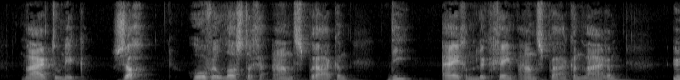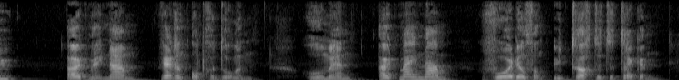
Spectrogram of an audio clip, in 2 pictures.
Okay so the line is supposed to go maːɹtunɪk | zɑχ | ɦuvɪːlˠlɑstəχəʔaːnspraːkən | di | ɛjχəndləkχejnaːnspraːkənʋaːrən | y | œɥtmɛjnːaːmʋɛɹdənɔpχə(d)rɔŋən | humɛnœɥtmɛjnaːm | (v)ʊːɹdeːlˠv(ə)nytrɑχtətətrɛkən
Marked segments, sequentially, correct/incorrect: correct, correct, incorrect

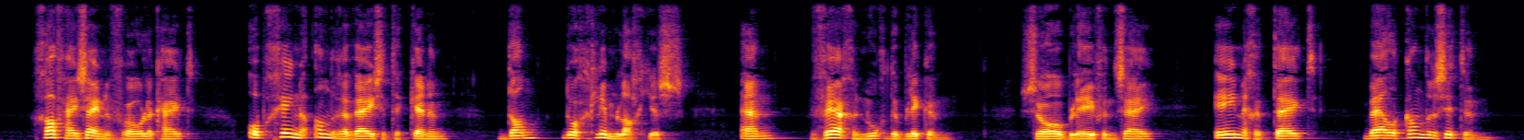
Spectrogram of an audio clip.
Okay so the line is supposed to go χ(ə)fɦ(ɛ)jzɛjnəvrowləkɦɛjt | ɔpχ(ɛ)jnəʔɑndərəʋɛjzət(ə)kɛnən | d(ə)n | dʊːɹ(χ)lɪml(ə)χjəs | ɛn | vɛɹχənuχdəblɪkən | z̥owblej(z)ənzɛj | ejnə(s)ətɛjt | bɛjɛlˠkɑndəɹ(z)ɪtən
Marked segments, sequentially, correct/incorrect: incorrect, correct, incorrect, correct, incorrect, correct, incorrect, incorrect, incorrect, correct

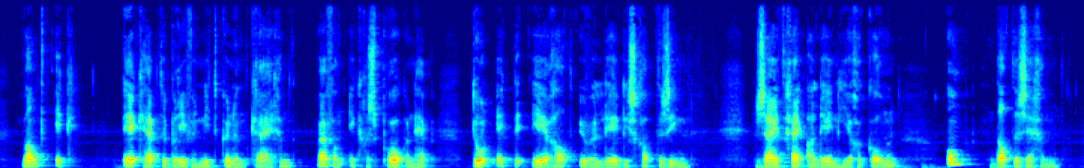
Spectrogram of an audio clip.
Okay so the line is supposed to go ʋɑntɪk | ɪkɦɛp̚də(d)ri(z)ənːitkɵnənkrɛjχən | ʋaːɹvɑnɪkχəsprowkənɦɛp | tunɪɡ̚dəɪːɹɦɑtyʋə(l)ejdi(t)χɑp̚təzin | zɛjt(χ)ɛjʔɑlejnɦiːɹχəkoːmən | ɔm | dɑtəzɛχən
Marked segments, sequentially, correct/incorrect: incorrect, incorrect, correct, incorrect, correct

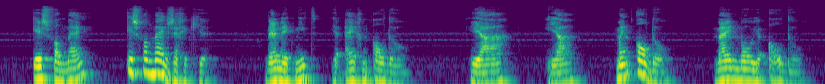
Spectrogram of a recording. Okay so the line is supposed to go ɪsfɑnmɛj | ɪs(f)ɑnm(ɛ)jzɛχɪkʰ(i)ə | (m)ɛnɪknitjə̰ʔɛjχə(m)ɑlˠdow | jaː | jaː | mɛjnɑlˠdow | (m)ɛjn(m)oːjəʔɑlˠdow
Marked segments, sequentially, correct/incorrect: correct, correct, incorrect, incorrect, incorrect, correct, correct

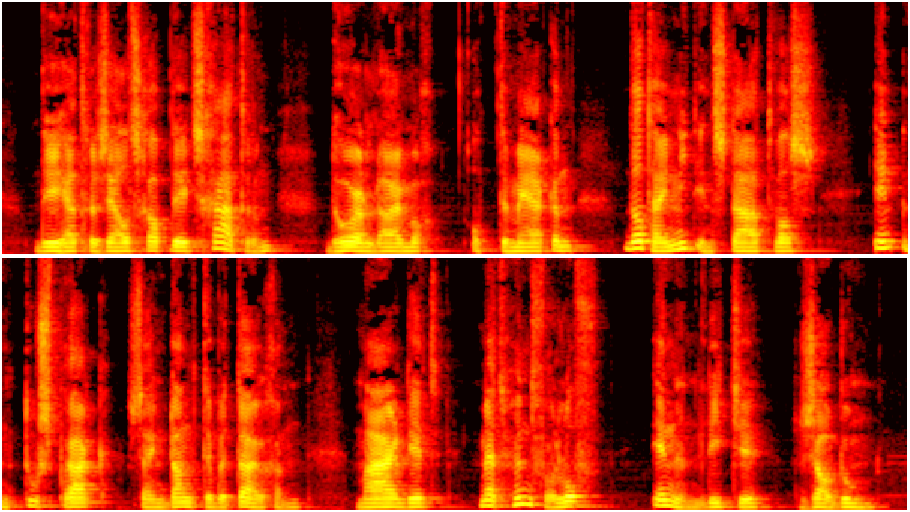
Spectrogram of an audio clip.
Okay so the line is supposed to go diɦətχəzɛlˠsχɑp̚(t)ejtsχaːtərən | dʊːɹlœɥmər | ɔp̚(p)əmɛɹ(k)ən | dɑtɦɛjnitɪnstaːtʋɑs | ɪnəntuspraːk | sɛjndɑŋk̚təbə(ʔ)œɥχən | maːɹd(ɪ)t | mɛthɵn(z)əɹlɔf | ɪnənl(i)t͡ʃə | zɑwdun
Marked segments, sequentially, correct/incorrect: incorrect, incorrect, correct, incorrect, correct, incorrect, correct

